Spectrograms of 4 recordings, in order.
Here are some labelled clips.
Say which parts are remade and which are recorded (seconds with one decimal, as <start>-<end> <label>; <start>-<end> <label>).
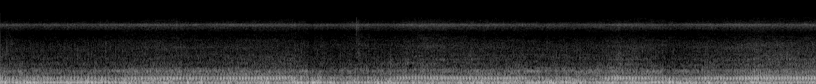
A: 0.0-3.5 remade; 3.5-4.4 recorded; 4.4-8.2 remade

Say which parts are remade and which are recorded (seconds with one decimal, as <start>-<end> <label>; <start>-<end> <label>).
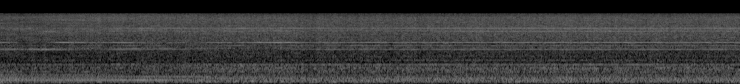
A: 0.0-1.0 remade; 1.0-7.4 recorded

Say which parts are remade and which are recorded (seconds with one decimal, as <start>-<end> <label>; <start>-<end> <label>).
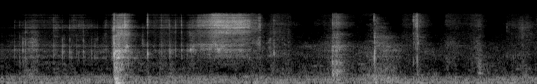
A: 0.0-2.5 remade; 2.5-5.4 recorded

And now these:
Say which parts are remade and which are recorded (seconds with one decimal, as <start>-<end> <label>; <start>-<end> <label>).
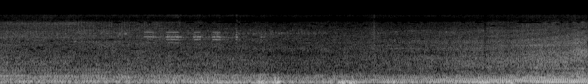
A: 0.0-5.9 recorded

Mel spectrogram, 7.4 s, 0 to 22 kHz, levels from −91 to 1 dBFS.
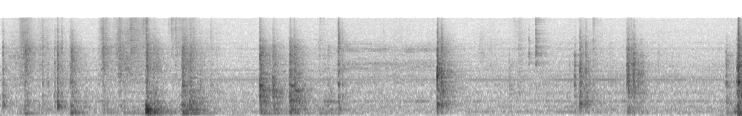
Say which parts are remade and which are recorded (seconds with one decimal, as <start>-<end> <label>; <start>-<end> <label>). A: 0.0-7.4 recorded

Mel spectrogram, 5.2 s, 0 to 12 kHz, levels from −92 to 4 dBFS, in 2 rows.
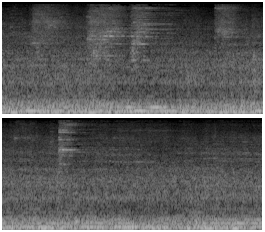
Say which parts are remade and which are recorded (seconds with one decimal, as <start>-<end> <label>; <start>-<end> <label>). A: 0.0-5.2 recorded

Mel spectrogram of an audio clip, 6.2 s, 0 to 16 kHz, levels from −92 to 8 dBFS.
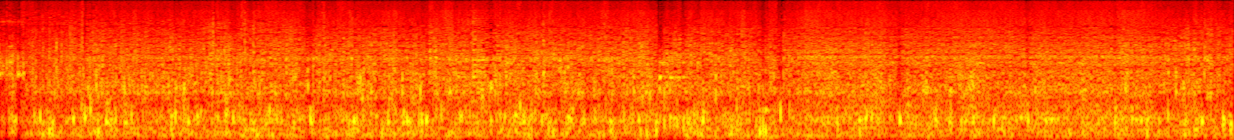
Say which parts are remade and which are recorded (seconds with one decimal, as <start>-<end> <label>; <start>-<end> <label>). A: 0.0-4.0 recorded; 4.0-5.8 remade; 5.8-6.2 recorded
